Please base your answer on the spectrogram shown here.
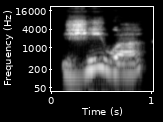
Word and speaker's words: Zhiwa: He is Zhiwa, and the first name is spelled Z-H-I-W-A, pronounced Zhiwa, and he's an earth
